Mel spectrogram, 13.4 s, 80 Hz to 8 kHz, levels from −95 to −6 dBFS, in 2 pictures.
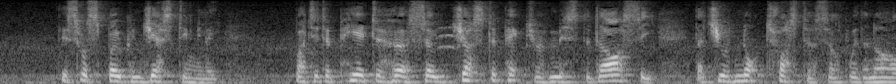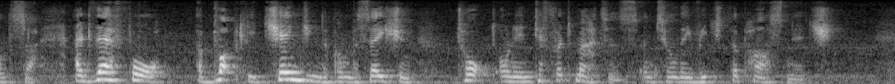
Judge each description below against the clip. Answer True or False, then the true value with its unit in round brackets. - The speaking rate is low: False (180 wpm)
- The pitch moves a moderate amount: True (3.2 semitones)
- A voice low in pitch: False (175 Hz)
